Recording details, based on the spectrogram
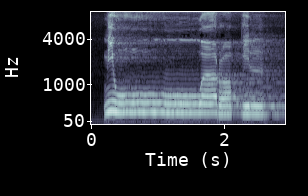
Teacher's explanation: Nun sukun atau tanwin yang bertemu dengan empat huruf ini termasuk huruf wau ya nun mim wau. Maka bunyi nun sukun masuk pada huruf berikutnya yaitu huruf wau dan mendengung selama tiga harakat.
